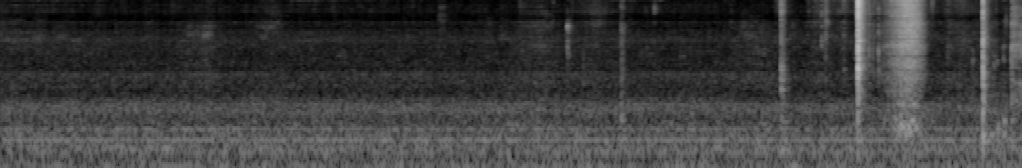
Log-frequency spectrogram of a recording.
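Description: Steady low room hum with faint handling sounds as makeup items are picked up and put down. Near the end come a few sharp clicks and a short hiss under a second long.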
